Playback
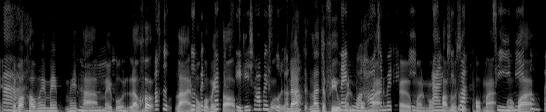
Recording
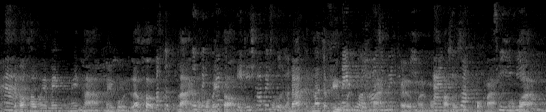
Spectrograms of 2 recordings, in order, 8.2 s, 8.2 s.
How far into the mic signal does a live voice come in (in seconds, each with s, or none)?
none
